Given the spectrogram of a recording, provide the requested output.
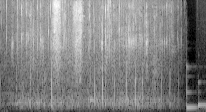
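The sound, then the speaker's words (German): A hedgehog snuffling and rooting about, with busy, irregular crunchy rustling and soft crackles throughout, cut off abruptly by a brief steady tone at the end. “Als kleiner Trost haben wir hier noch ein bisschen Igel-Schnaufen aus dem Internet zum Anhören.”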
